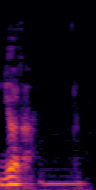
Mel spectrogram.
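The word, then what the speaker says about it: ἰῶτα: Y es una I corta como en 5. No es iota, iota, es iota. Bien junto.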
